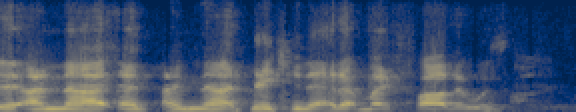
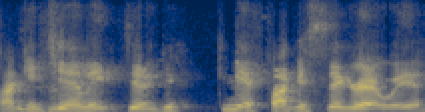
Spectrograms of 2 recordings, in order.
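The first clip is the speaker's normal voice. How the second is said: put-on nasal Boston accent; 5 semitones higher, 4 dB louder than usual. Imitating his grandmother from Southie talking to Jimmy: nasal Southie accent. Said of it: "Very nasally".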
